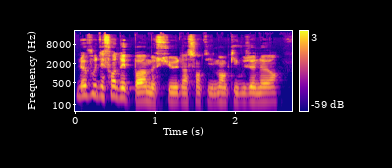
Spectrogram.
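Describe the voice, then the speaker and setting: Haughty foreign countess, cool and poised, raised lighter voice, mellow tone, as a male narrator puts her on. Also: mid-range voice, lively intonation, lightly acted. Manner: cool, measured, dismissive.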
